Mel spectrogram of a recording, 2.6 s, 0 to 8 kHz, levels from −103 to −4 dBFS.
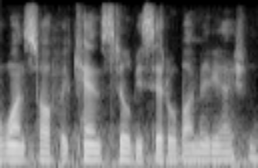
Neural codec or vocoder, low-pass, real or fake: none; 7.2 kHz; real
